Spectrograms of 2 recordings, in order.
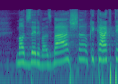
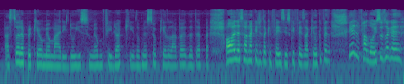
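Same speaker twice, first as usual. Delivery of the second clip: muttered, soft grumbling quote; mock complaining churchgoer; 5 semitones lower, 8 dB quieter, faster than usual. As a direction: imitate someone whining to the pastor. Complainer voiced to pastor. (imitando uma pessoa queixosa, baixinho)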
